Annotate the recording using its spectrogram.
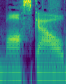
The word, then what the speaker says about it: Moscow: And I'm sorry, I was pronouncing it wrong. I was told by some folks on the text line, Moscow, Moscow. So now I know.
